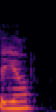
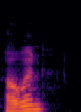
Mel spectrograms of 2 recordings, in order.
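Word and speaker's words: Eoin: Is that pronounced Ion? Because it's Irish, isn't it? – Owen. – Is it Owen?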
